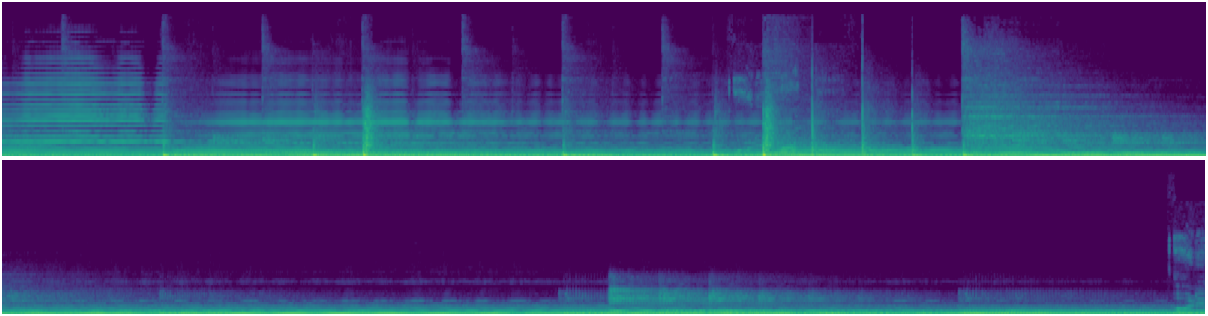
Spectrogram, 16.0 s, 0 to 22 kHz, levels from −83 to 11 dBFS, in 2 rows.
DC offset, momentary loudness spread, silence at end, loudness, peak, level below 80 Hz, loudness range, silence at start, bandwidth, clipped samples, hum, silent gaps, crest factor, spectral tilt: under 0.1%; 5 LU; 0 s; -19 LUFS; 0 dBFS; -26 dBFS; 2 LU; 0 s; 12 kHz; under 0.1%; none; none; 18 dB; -7 dB/octave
